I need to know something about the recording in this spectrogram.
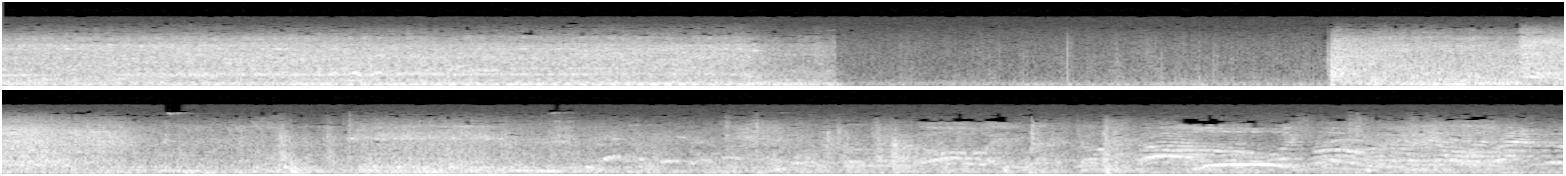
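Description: An old truck engine runs as the truck drives along a lane.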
